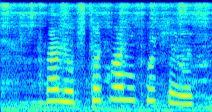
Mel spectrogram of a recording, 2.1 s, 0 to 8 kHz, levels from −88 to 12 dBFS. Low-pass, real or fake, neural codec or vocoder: 7.2 kHz; fake; codec, 32 kHz, 1.9 kbps, SNAC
